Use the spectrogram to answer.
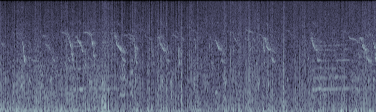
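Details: A flock of chickens called with their favourite food gives many short, high, down-slurred chirps and squawks, overlapping several times a second, over steady rustling, scratching and background noise.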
